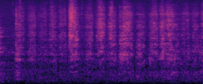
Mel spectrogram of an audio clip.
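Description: Faint rubbing and scratching of a liquid-glue bottle's tip being drawn across cardstock as glue is run along a tab, in a string of small irregular scratchy ticks.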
